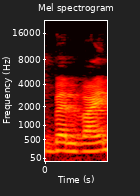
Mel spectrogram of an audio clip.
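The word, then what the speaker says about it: Belvile: और जो बेलविल, guys देखो, कुछ इसे बेलविल प्रोनाउंस करते हैं, कुछ बेलवाइल प्रोनाउंस करते हैं। सो प्लीज आप लोग इस चीज़ के ऊपर कमेंट बॉक्स में बोलना मत कि बेलवाइल बोल रहे हो, बेलविल बोल रहे हो।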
